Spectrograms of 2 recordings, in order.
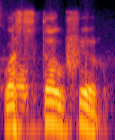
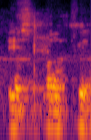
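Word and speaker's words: استغفر: Dibaca Wastaghfir. Wastaghfir. Wastaghfiru. Ini kalau wawunya hilang, gimana bacanya? Istaghfir. Bikastaghfir. Istaghfir. Kalau di awal istaghfir. Beristighfar lah, istaghfir. Kepada Istaghfir. tapi kalau dia disambung, dia hilang. Wastaghfir.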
